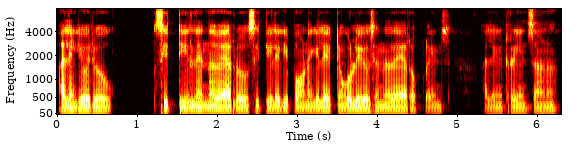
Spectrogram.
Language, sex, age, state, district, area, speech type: Malayalam, male, 18-30, Kerala, Thrissur, rural, spontaneous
